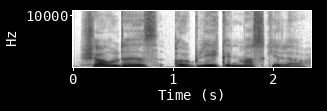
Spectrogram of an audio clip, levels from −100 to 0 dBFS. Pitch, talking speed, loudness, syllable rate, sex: 200 Hz, 75 wpm, -16 LUFS, 4.3 syllables/s, female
